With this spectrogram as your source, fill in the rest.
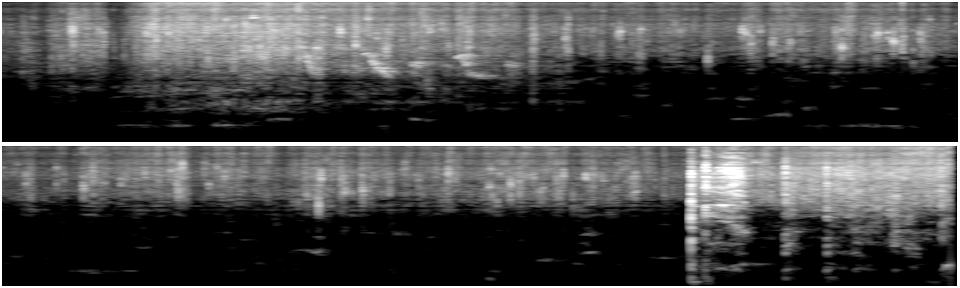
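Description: Chopped onion frying in mustard oil gives a steady, bright sizzle with occasional stirring scrapes, and a sharp clatter near the end.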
